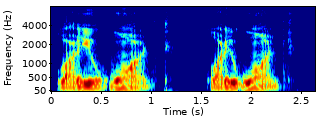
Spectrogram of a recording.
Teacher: 처음에 진입 신호 들어가니까 처음에는 좀 힘을 좀 줘야 돼요. 그리고 두하고 U는요 약해지는 거죠. · 왓하고 두유를 한 번에 발음해 줍니다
